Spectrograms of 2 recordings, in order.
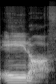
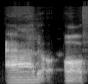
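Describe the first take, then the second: First: The name is said the American way. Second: The name is said the British way. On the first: "we say aid off" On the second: "you say ad off"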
